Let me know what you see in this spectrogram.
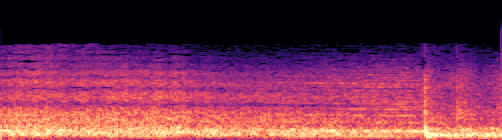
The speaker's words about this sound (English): That whining noise is the actual sound of one of the Russian drones overhead.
